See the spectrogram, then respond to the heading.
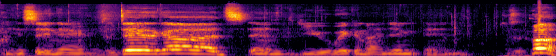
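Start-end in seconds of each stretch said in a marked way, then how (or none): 1.2-2.5 cheering shout, much higher and slower. Storyteller acting out a man who is woken up and spills his beer, cheering.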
